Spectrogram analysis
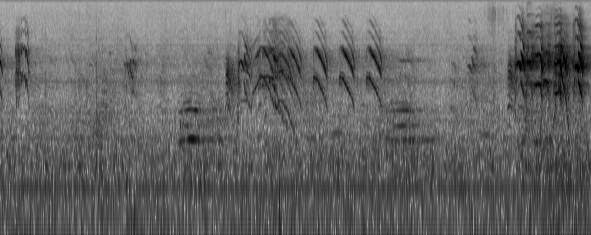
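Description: Grey partridge giving harsh, creaky calls in quick runs of falling notes, ending in a loud grating burst, over a faint steady hum.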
